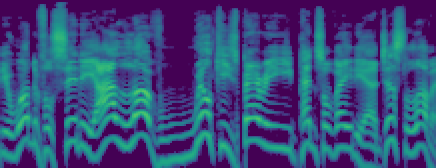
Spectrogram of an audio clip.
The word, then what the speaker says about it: Wilkes-Barre: We're going to be in Reading, Pennsylvania, and Rochester, New York, and Syracuse, New York, and then Wilkes-Barre. I think that's how you pronounce it. Pennsylvania, because it's like it's spelt like Barry, Vermont, but it's not said like Barry, Vermont.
